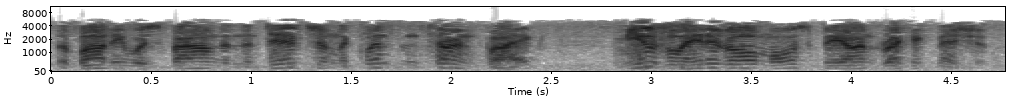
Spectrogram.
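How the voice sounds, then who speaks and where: A man plays a brisk 1940s radio newsreader. He reads quickly in a high voice. The old recording is muffled with faint hiss. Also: lightly acted. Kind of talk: 1940s news bulletin acting.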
